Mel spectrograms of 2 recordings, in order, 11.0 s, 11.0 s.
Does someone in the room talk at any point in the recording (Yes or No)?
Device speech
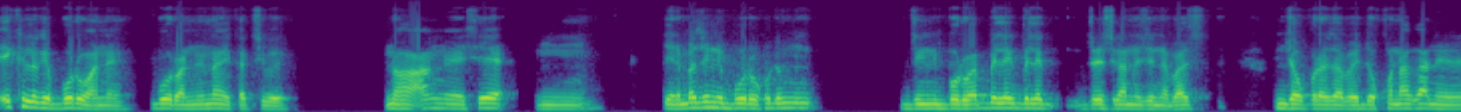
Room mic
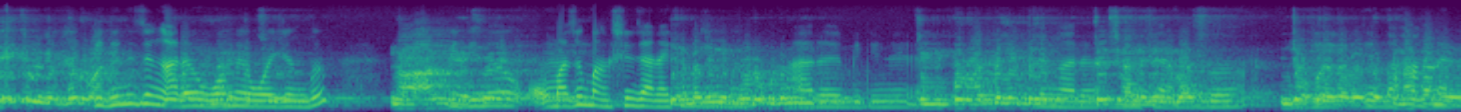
Yes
